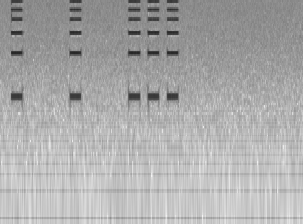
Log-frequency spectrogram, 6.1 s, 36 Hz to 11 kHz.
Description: Beep code, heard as beeps from a small speaker, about 940 Hz. 1-1-3. In Phoenix BIOS tables: CMOS read or write failure.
